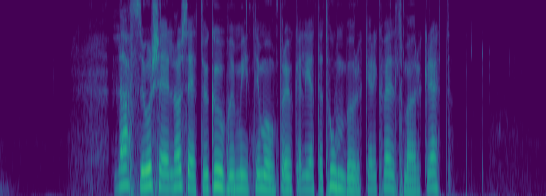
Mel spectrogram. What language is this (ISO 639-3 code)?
swe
